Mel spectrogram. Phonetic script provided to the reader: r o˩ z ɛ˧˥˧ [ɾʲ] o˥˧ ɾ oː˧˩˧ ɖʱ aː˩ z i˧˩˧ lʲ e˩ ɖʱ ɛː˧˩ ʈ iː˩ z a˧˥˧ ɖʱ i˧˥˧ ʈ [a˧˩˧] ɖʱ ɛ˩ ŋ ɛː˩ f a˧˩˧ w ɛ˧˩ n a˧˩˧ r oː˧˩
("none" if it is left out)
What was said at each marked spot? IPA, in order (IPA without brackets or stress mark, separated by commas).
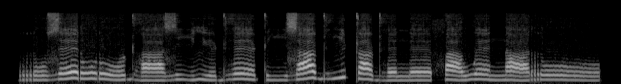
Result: ɾ, a˧˩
